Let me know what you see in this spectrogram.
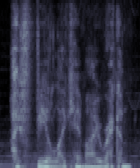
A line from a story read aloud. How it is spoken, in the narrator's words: responds Everts gloomily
